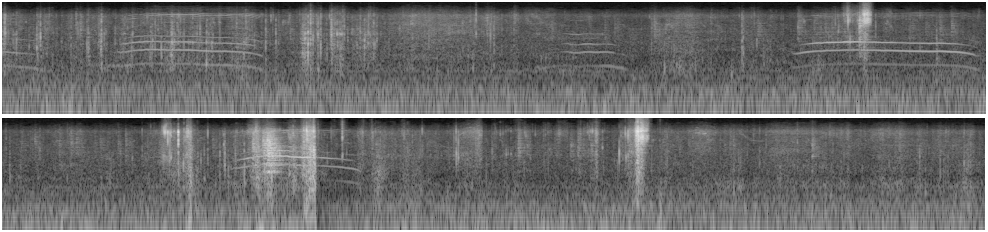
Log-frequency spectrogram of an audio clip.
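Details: Stray kittens soaked in the rain as a typhoon approaches, crying: several drawn-out, arching meows rising then falling, spaced a few seconds apart, over steady rain hiss with sharp tapping and knocking noises.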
